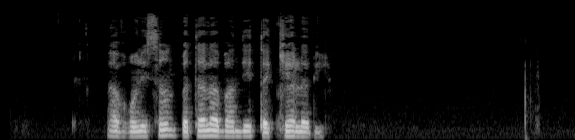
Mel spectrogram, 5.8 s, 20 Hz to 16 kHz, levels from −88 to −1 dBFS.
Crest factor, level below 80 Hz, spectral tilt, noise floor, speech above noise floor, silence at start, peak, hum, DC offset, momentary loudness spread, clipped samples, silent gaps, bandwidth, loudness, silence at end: 18 dB; -76 dBFS; -7 dB/octave; -76 dBFS; 52 dB; 1.05 s; -10 dBFS; none; under 0.1%; 8 LU; under 0.1%; none; 10.5 kHz; -25 LUFS; 2.55 s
